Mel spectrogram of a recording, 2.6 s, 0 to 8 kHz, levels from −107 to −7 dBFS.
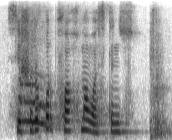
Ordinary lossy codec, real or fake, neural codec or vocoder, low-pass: Opus, 24 kbps; real; none; 7.2 kHz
